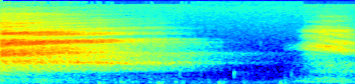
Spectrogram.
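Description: A deep, drawn-out breath during a yoga flow starts strong and fades over about two seconds, followed by a quieter second breath after a short pause, close and soft.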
